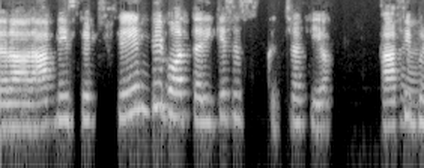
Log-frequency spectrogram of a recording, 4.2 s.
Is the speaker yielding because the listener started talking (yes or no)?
no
